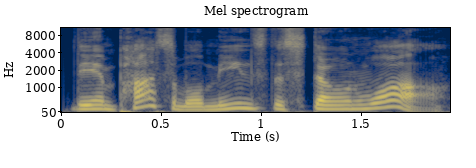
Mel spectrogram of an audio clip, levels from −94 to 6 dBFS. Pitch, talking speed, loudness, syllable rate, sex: 155 Hz, 185 wpm, -18 LUFS, 5.4 syllables/s, male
